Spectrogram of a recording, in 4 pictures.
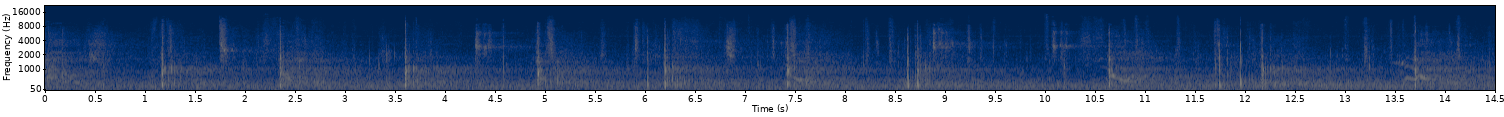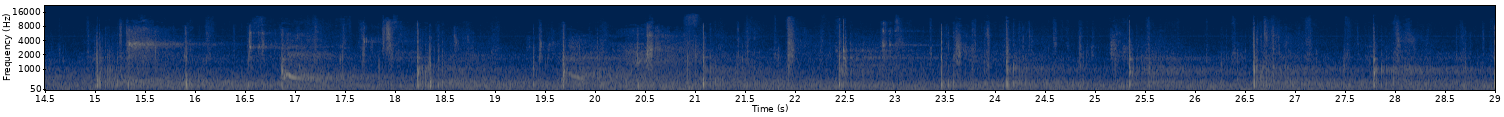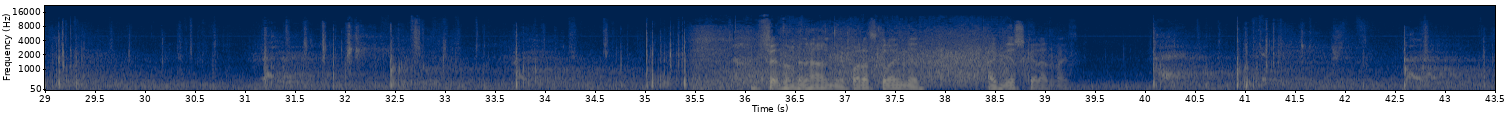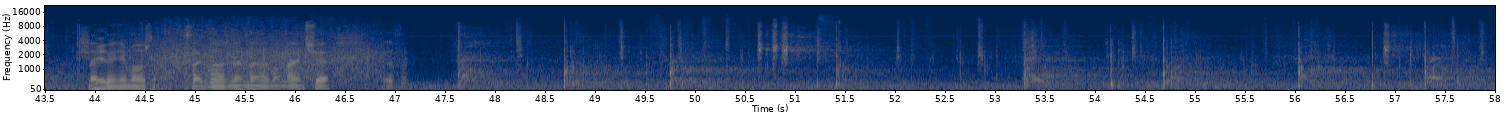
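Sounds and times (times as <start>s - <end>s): shoes squealing: 0.0s - 25.5s, 26.3s - 35.4s, 40.1s - 47.0s, 47.6s - 58.0s
racquets hitting tennis ball: 0.0s - 58.0s.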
